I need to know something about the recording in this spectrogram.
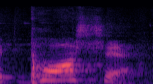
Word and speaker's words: Porsche: open up here pp Vasa the name is pronounced mercedes-benz mercedes-benz Germany we say Porsha Porsha get this wrong again okay Porsha we're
